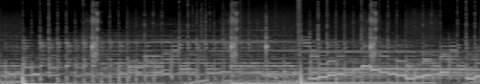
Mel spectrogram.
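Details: Instrumental music with steady low bass notes and bright plucked tones plays throughout, and no animal calls can be heard.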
